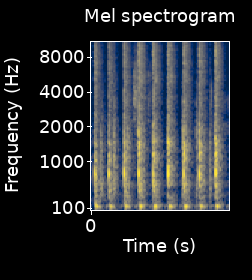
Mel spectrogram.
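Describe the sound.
A voice imitates a neighbor rapidly knocking on an apartment door at about 10:30 at night: about nine quick, evenly spaced knocks in a steady rhythm, fairly loud, with no other sounds around them.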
